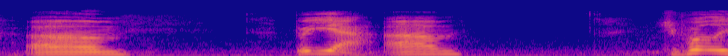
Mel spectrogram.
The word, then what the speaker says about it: Chipotle: Chipotle is wrong. Chipotle is correct.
